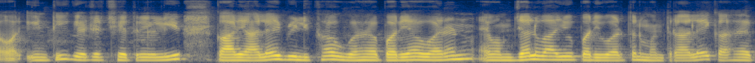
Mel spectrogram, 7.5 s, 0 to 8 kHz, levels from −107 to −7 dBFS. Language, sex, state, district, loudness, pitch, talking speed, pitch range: Hindi, male, Jharkhand, Ranchi, -18 LUFS, 145 Hz, 120 wpm, 140-160 Hz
